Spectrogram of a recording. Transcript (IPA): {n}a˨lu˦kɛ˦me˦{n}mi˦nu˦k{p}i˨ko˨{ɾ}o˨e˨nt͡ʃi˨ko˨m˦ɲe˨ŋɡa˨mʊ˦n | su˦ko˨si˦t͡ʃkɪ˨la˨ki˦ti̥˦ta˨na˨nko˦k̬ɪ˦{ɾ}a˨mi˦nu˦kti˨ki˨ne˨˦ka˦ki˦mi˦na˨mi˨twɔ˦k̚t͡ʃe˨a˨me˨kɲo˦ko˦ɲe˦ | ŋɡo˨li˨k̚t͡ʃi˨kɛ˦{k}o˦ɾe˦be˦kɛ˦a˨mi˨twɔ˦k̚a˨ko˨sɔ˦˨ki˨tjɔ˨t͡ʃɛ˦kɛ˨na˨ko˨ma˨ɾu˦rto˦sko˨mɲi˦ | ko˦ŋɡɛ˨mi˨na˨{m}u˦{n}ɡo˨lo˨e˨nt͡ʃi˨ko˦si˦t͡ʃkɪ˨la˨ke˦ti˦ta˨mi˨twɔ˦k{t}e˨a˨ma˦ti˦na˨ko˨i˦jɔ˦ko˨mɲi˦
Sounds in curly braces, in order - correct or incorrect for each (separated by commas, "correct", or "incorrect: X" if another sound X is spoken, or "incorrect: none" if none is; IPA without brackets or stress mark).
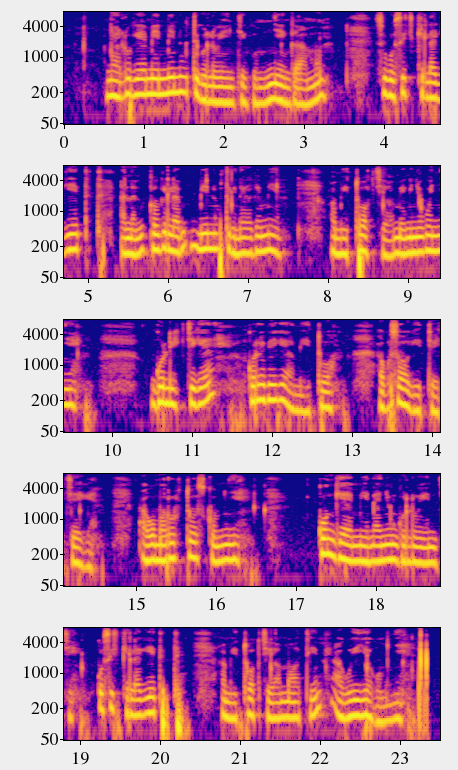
incorrect: ɲ, correct, incorrect: t, incorrect: l, incorrect: l, correct, incorrect: ɲ, incorrect: ŋ, incorrect: t͡ʃ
